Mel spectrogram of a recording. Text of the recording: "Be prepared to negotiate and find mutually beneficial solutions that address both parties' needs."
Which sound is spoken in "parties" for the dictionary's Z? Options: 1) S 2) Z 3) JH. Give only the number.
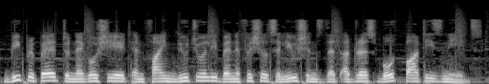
2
